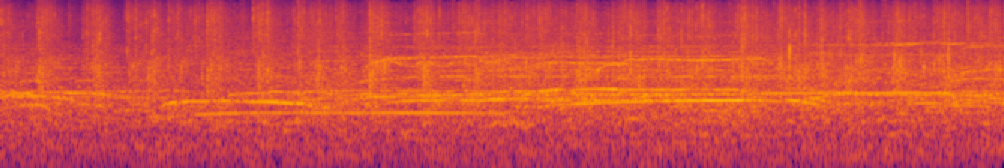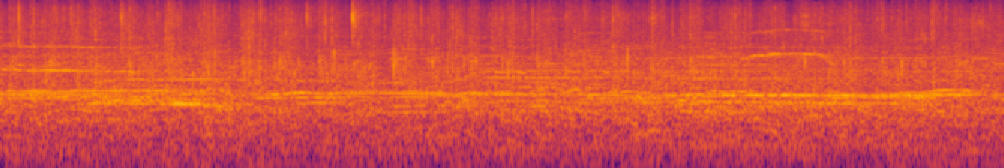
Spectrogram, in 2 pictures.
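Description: Concert audience clapping and cheering steadily, with shouts and whoops, during the break before the encore, calling the band back on stage.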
